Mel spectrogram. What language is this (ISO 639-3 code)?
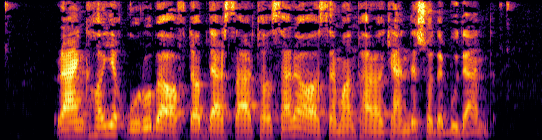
fas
